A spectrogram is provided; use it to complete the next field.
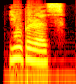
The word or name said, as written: uberous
